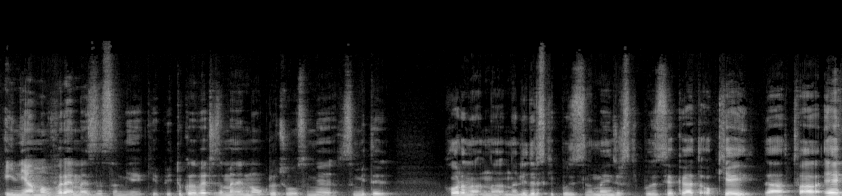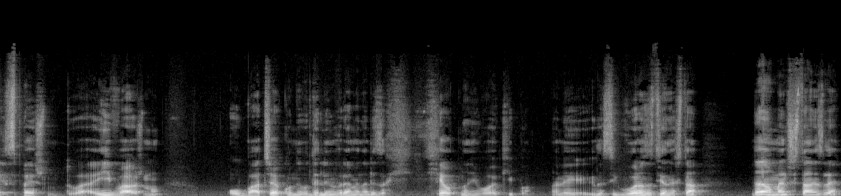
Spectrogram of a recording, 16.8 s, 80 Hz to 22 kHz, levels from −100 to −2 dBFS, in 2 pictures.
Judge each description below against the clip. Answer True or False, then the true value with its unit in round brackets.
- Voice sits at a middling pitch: False (105 Hz)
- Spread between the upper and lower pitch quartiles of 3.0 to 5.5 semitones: False (2.6 semitones)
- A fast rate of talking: True (210 wpm)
